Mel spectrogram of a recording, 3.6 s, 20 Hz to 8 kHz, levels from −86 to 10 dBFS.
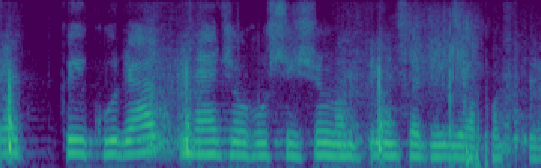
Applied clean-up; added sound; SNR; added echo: neural mask model RNNoise.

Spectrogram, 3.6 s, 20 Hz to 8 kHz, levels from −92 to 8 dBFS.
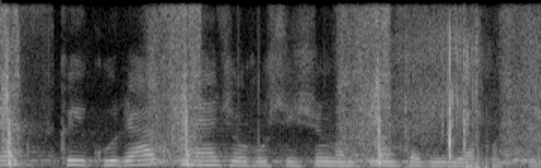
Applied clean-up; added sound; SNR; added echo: none; Domestic sounds, home sounds + Chewing, mastication; 0 dB; none.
